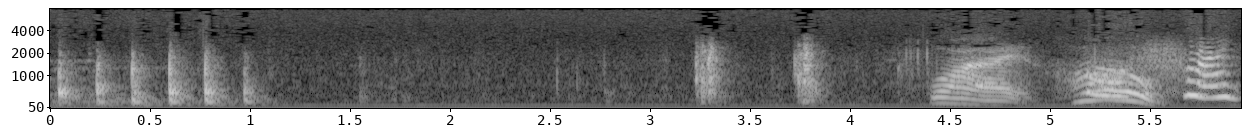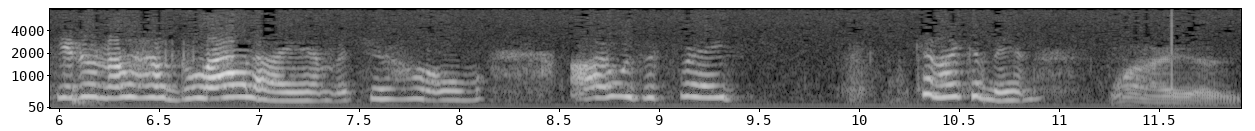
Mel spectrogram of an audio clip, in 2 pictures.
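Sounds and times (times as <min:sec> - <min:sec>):
knocking on a door: 0:00.0 - 0:01.2
speech: 0:04.4 - 0:09.5, 0:10.3 - 0:11.9.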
